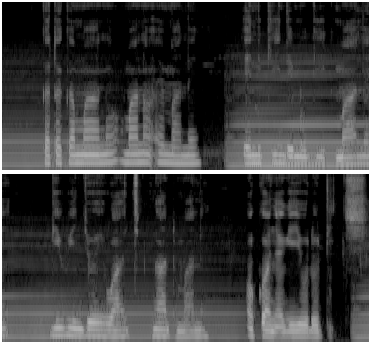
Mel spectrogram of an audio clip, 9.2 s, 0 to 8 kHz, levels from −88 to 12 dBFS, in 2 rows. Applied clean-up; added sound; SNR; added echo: none; Bowed string instrument; 11 dB; none.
